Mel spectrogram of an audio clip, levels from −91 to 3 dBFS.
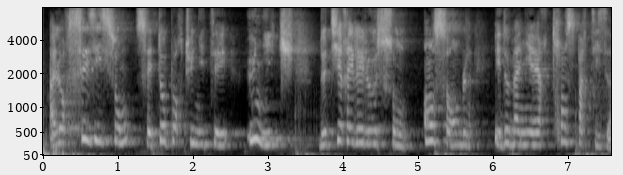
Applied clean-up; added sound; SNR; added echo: none; Thump, thud; 18 dB; reverberation time 0.2 s.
